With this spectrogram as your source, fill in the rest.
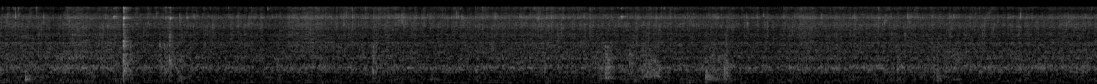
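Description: Ridge gourd pieces frying in a pan, a soft, steady sizzle at moderate distance with a few sharp metallic clicks and stirring scrapes scattered through, fairly quiet overall.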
